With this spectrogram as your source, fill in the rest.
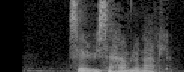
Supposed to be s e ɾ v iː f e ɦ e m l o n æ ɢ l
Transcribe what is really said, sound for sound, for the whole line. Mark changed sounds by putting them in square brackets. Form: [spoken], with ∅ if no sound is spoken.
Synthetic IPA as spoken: s e ɾ v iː [s] e ɦ [æ] m l o n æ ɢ l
